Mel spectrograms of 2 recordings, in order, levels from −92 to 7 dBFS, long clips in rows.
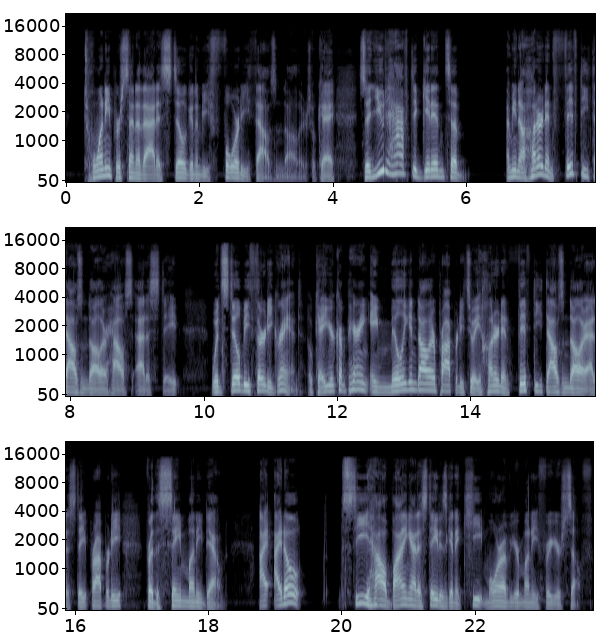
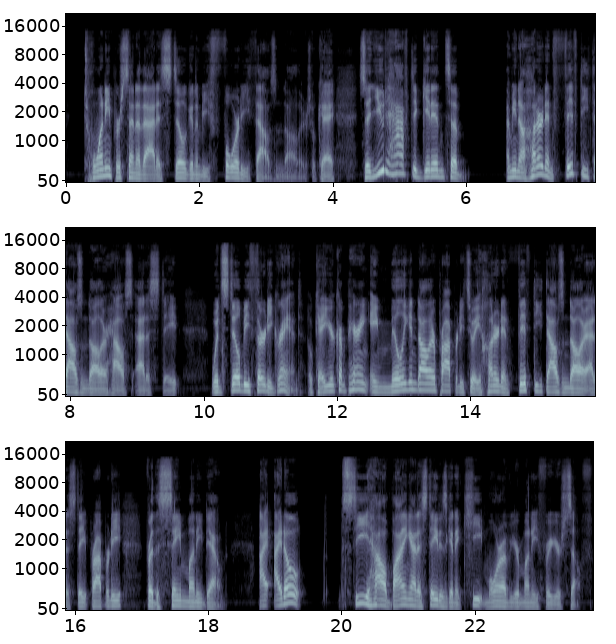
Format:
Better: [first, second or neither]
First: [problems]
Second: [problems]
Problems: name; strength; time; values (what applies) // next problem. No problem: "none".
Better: neither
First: none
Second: none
